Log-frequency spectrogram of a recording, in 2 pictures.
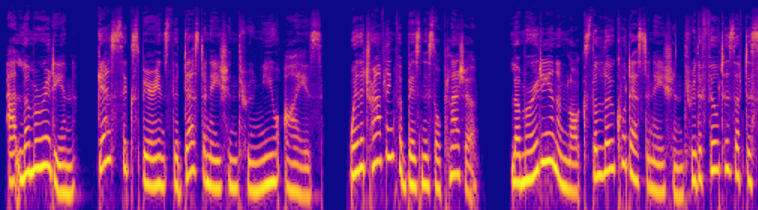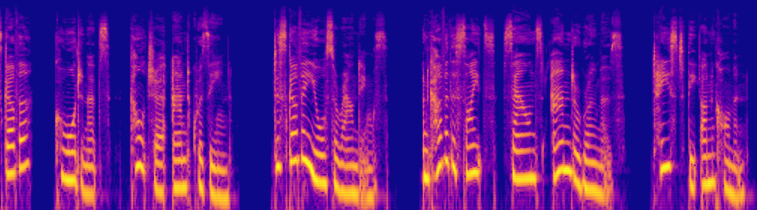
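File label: British, IVR; Le Meridien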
